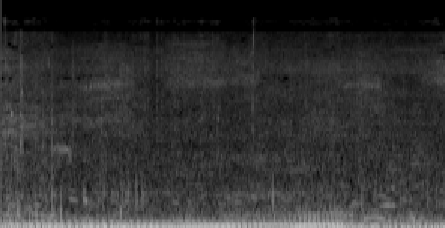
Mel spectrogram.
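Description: Low, steady rumble of a running engine with a rapid even pulse, a little louder about three seconds in, with faint voices over it.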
